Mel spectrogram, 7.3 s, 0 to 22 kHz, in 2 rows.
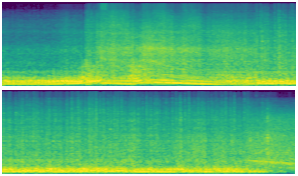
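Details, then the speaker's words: Poor man's LS3 V8 swapped into a BMW E46, first start-up after ECU base map setup, idling over 30 minutes: deep V8 burble rising smoothly with throttle blips, dropping back to a steady idle; engine sounds healthy, quieter than expected. "so we've had this thing probably idling for like i'd say it's been over 30 minutes man we had a lot to do we talked about it but for now the motor sounds great"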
